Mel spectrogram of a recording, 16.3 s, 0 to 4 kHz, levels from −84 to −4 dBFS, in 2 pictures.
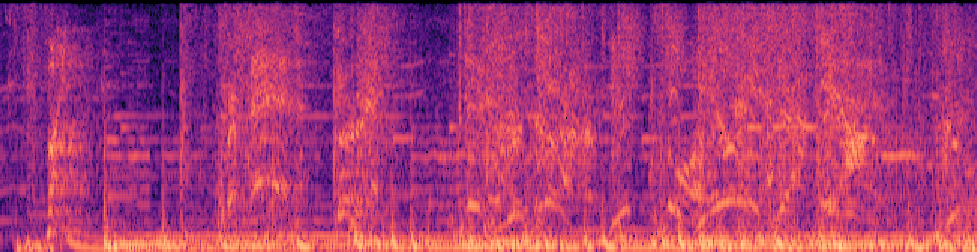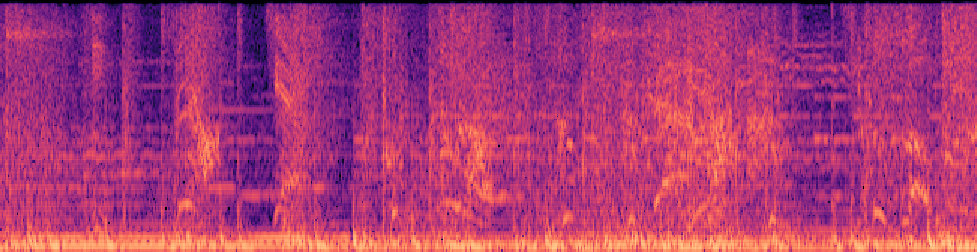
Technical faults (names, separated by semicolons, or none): none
